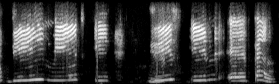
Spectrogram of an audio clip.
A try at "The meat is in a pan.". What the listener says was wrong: And very good.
